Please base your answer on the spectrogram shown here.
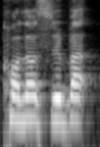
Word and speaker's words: KonoSuba: blessing on this Wonder no you said it wrong Kon animes do what you said it wrong konosuba ah yeah exactly you got to say it like they do with the commcial promo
